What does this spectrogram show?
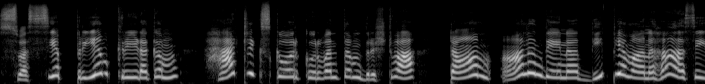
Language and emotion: Sanskrit, happy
